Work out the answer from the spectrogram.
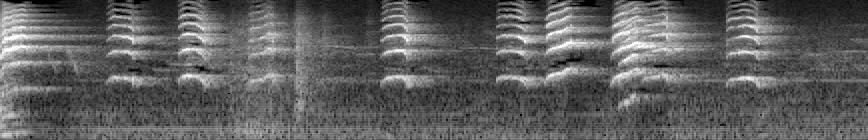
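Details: Rainbow lorikeets on a balcony make quick, high, squeaky chirps and twittering notes, repeated several times a second in lively irregular bursts.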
